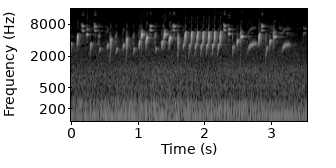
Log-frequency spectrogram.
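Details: European goldfinch singing a fast, continuous twittering song of high chirps and liquid trills, with a brief buzzy stuttered run in the middle; a faint low hum sits underneath.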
